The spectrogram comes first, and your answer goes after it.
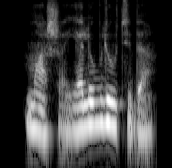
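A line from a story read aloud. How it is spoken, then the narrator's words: Barely audible whisper. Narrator (Russian): говорит Сергей тихо, так тихо, что мне кажется, что мне это послышалось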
